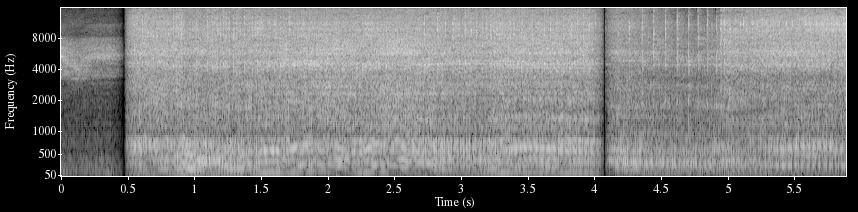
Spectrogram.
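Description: A chainsaw roars loud and close as it cuts into wood while a full-size George Washington figure is carved, revving and bogging as it bites, with two brief dropouts where the blade pauses.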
